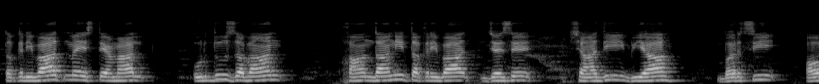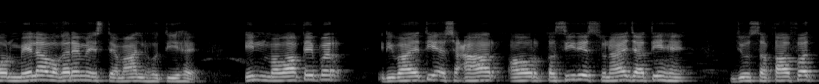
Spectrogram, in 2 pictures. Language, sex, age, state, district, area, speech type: Urdu, male, 18-30, Bihar, Purnia, rural, spontaneous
